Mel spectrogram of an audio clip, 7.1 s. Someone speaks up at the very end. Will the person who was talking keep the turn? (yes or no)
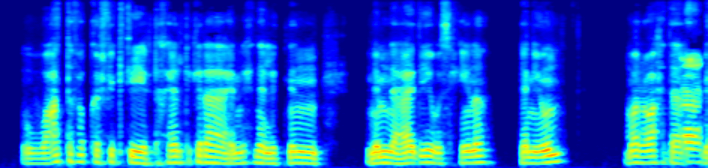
yes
